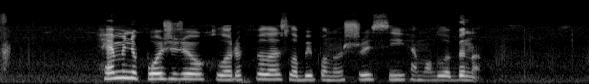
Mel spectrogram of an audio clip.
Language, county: Lithuanian, Marijampolė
